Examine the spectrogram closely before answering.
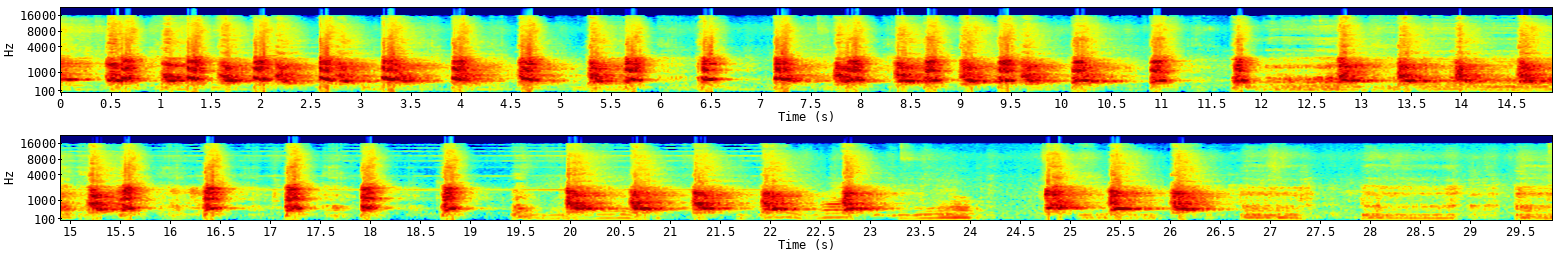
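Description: Dogs barking and yipping in quick short barks, about two a second, during rough play-fighting between a husky and a Dalmatian; the barking thins out near the end.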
